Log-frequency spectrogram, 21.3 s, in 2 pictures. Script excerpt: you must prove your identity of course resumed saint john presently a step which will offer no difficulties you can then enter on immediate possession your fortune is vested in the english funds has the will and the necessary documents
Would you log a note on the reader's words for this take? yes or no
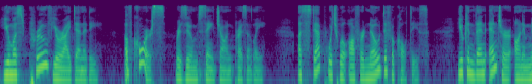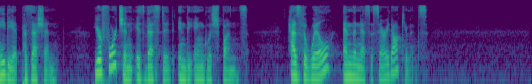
no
